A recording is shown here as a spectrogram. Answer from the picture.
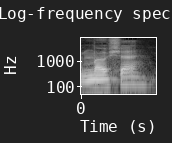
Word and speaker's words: Moshe: i say a real person would say like moshe do you hear the subtlety of that yeah yeah it's at the end yeah yeah yeah kind of moshe damn man your eyes are really nice i've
